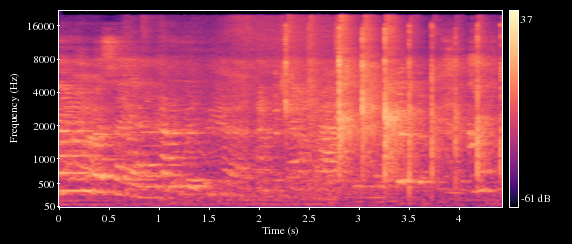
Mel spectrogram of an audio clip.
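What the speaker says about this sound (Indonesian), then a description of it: "Tepuk tangan buat saya." Clapping in a teacher training session on positive school culture, a few sharp hand claps rising in the second half under ongoing talk and light laughter from people in the room.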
